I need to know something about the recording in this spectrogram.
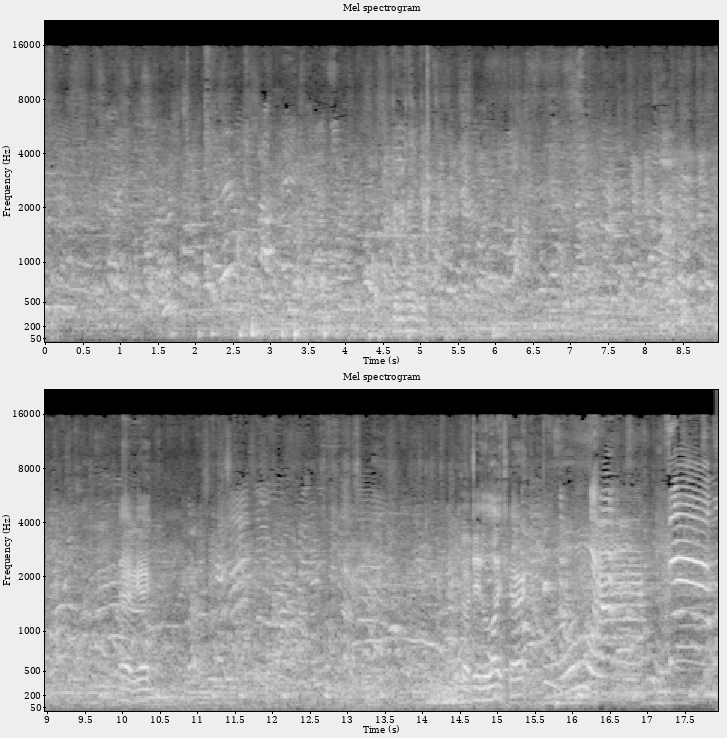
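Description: A group of people sing together close by.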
